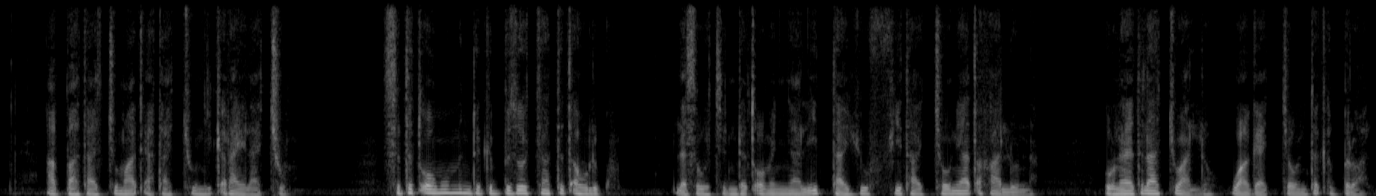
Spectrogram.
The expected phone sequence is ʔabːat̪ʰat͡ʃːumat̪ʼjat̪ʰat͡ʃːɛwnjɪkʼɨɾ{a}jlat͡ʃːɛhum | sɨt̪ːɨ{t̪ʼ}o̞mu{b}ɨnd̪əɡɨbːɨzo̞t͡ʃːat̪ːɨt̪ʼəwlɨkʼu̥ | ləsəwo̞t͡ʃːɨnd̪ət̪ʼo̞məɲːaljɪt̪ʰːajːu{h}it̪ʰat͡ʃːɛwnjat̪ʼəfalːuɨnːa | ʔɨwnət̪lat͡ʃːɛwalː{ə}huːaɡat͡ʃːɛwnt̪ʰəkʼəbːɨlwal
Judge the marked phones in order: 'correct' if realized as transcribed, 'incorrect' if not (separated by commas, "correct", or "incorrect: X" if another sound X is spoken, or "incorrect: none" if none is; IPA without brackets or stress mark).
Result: correct, correct, incorrect: m, incorrect: f, correct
